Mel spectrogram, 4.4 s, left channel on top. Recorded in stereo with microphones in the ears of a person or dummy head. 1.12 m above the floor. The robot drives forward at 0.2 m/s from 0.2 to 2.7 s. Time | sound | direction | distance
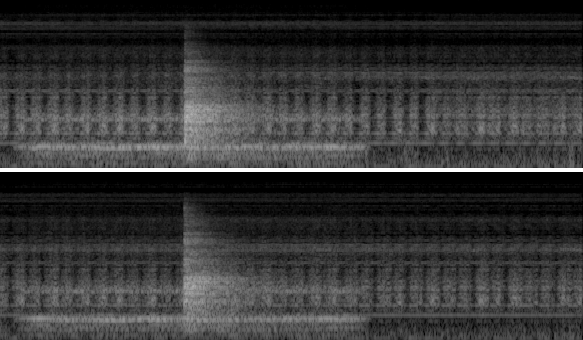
1.4 | a clap | 45° right (ahead or behind) | 1.9 m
